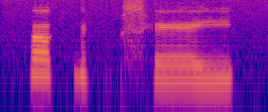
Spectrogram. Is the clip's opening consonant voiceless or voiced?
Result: voiceless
